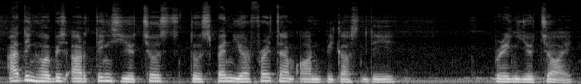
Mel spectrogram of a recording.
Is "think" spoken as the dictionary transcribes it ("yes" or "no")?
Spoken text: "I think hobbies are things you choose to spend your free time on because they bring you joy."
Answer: no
